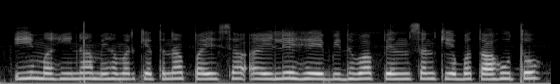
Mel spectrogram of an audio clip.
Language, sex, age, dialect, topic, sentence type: Magahi, female, 18-24, Central/Standard, banking, question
